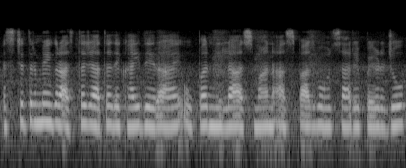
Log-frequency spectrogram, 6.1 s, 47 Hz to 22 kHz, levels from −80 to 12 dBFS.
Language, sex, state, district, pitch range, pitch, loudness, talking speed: Hindi, female, Bihar, Bhagalpur, 215-225 Hz, 220 Hz, -21 LUFS, 185 wpm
